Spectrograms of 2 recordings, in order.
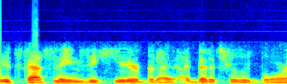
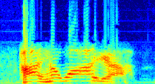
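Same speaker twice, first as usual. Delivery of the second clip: put-on Massachusetts accent, much higher; 5 dB louder than usual. Imitating someone from Danvers saying hello, strong Massachusetts accent. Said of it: "Unbelievable Massol accent".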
